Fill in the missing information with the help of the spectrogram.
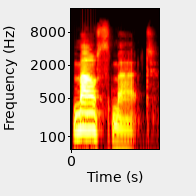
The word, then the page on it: mouse mat: British English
